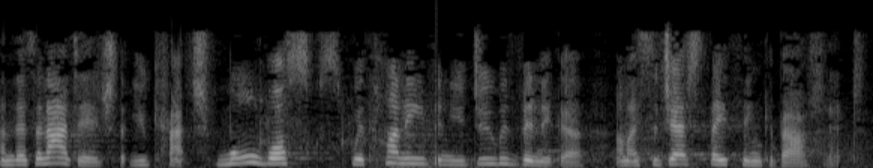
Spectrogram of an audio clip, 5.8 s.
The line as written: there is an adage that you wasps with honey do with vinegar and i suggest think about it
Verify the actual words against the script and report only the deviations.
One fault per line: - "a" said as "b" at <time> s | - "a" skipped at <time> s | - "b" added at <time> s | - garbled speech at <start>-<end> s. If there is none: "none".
- "catch more" added at 1.0 s
- "than you" added at 2.8 s
- "they" added at 4.7 s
